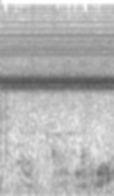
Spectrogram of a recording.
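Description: Soft low cooing from small teddy pigeons, faint at first and growing a little stronger near the end, over a constant high electrical whine.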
